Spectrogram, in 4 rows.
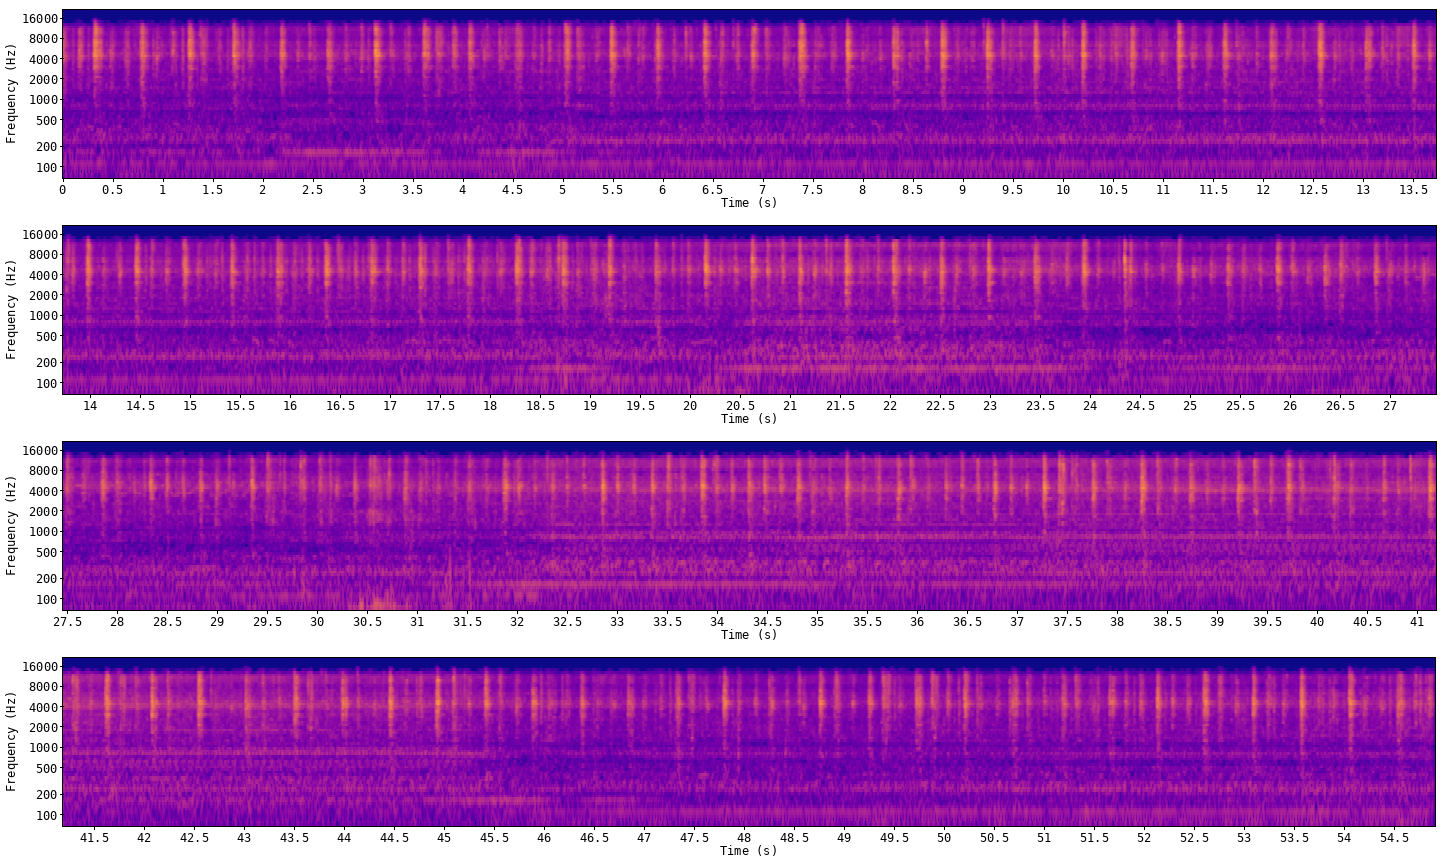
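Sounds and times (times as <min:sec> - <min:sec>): constant fast rattling: 0:00.0 - 0:54.9
tractor diesel engine running: 0:00.0 - 0:54.9.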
